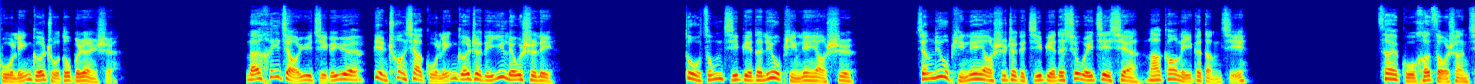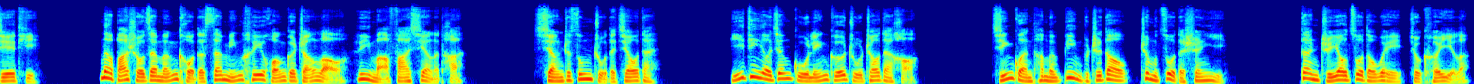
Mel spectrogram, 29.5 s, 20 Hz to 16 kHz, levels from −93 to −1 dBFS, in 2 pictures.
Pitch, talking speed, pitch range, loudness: 140 Hz, 260 characters per minute, 110-165 Hz, -22 LUFS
